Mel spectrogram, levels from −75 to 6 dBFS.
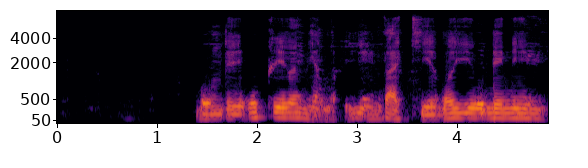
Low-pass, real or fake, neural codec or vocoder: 7.2 kHz; fake; codec, 44.1 kHz, 1.7 kbps, Pupu-Codec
